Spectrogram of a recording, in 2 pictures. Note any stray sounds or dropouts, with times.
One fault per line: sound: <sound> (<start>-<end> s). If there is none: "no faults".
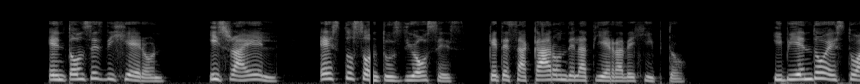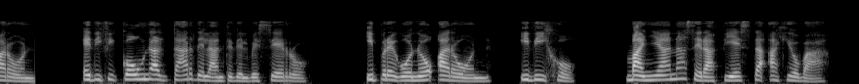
sound: dropout (3.7-3.7 s)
